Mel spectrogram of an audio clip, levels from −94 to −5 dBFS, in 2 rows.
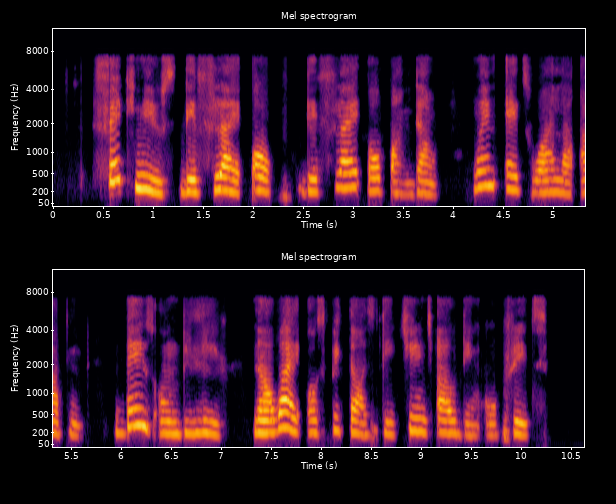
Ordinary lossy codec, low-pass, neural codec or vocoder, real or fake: none; 7.2 kHz; codec, 16 kHz, 2 kbps, FreqCodec, smaller model; fake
